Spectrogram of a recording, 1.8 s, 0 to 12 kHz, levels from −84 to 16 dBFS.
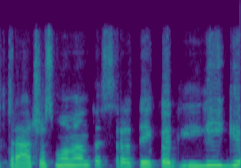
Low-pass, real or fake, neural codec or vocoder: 9.9 kHz; fake; vocoder, 22.05 kHz, 80 mel bands, WaveNeXt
